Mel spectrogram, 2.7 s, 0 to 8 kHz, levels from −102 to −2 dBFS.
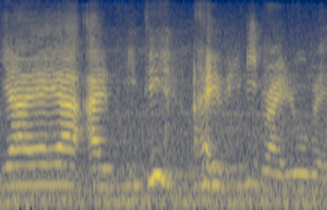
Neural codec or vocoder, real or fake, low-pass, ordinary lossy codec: none; real; none; none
